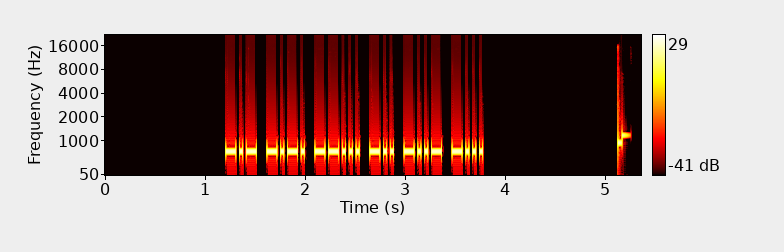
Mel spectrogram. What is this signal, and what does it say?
Morse code, heard as a keyed tone, about 34 wpm, 700 Hz. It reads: KC7DXB
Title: USA Call Signs - 3x Character Spacing - 35wpm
